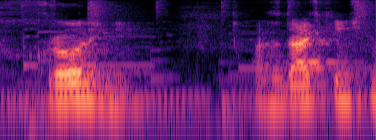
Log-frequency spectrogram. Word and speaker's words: Groningen: que nem por exemplo, existe a cidade aqui que se escreve na nossa leitura em português Groningen, a pronúncia correta é Groningen.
